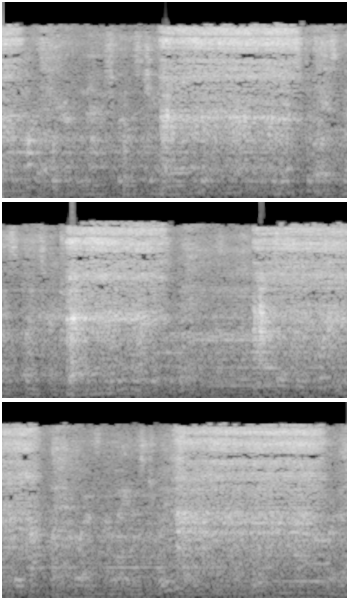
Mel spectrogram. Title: Snoring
